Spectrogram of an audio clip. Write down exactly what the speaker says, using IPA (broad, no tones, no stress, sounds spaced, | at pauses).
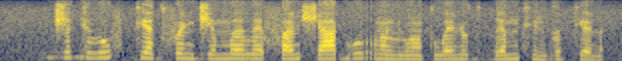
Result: d͡ʒ ə ɡʲ ə ð u f kʲ a d f ɜ ɳ d͡ʒ ɛ m ɜ ð ɛ f a ɳ ʃ a ɡ u r ɔ̃ lʲ w ɔ̃ t w ɛ ɳ u d ɡ͡b ɛ m xʲ ə̃ ɡ ə kʲ a ɳ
